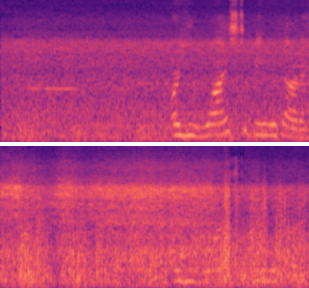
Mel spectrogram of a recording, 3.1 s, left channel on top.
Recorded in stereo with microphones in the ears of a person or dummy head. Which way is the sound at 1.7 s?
80° left.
